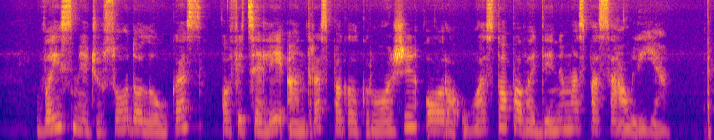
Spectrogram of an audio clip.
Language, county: Lithuanian, Utena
